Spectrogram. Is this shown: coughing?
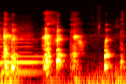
yes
